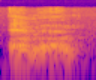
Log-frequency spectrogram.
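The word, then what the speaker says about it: Amun: That's pretty close to the pronunciation in Egyptian of who we're talking about.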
